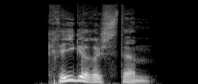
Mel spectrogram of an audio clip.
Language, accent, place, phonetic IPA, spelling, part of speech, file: German, Germany, Berlin, [ˈkʁiːɡəʁɪʃstəm], kriegerischstem, adjective, De-kriegerischstem.ogg
- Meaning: strong dative masculine/neuter singular superlative degree of kriegerisch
